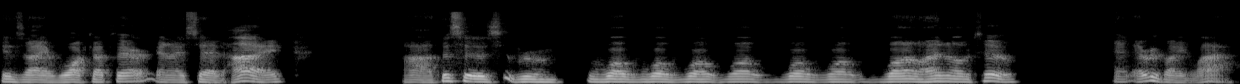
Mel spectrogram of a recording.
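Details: Stuttering with sound repetitions, adult man re-enacting his childhood elementary-school stutter; he says he later overcame it through an intensive prolonged-speech therapy program.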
